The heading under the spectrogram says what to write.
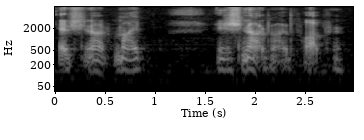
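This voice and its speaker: A woman's voice: a bass voice, animated, takes it slowly, vocal fry, a bit bright, slightly rough. A hundred-year-old woman from Denmark, plainly recalling her life in a documentary interview. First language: Danish. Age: 100s. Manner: plainspoken, matter-of-fact reminiscing.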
